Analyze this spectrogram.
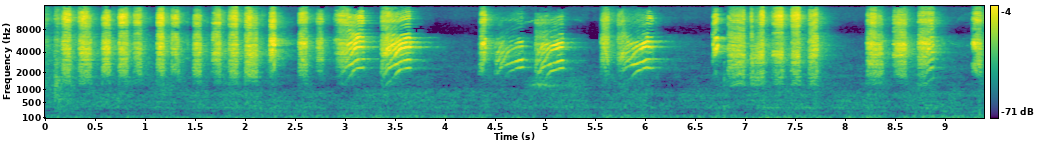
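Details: A breeding, protective female Red Siskin gives rapid bursts of harsh, buzzy chatter, broken by a few quick twittering notes that swoop up and down.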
